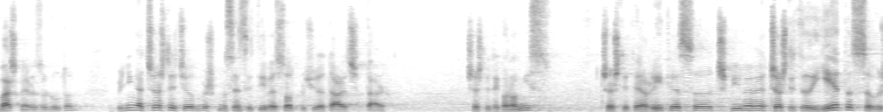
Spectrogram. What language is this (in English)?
Romanian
